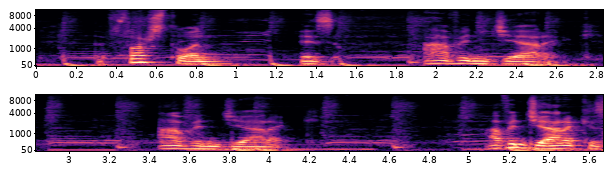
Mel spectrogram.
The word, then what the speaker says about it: Dearg: The tough one here is Dearg because there's a hidden syllable between the R and the G at the end, or the R and the K sound. So you don't just say Dearg, it's Dearg.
